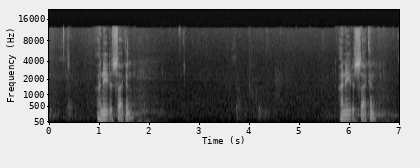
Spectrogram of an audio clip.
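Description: An elderly man speaks calmly through a microphone, in short phrases.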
